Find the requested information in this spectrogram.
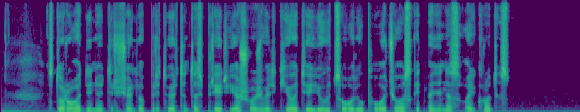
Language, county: Lithuanian, Marijampolė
